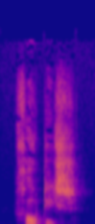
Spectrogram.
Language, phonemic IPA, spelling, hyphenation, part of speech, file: Dutch, /ˈɣoː.tis/, Gotisch, Go‧tisch, proper noun / adjective, Nl-Gotisch.ogg
- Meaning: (proper noun) the Gothic language; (adjective) Gothic, pertaining to Goths and the Gothic language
